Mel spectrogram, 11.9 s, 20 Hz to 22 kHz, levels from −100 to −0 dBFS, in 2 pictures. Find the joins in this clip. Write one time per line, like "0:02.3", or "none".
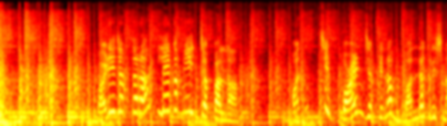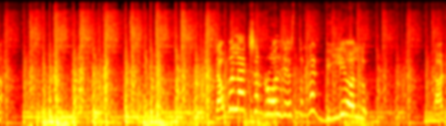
0:00.9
